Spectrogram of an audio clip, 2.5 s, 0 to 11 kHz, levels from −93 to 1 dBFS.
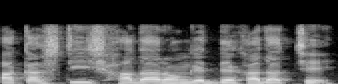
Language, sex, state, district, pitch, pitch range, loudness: Bengali, male, West Bengal, Alipurduar, 150 Hz, 140-165 Hz, -14 LUFS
